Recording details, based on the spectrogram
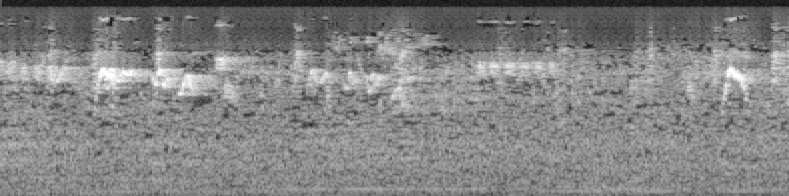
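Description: Oriental magpie-robin singing a varied run of clear whistles and chirps, with short phrases scattered through; a faint steady hum underneath.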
